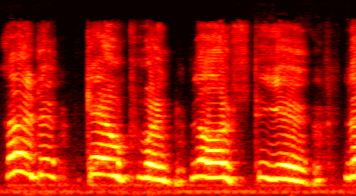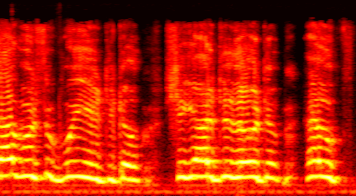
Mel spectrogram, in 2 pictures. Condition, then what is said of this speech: Dysarthria. And now it's more like people occasionally can't understand me, but more often can.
